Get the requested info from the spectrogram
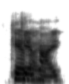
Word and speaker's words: Kanhai: S-A-B-I-T-A, Kanhai. Did I say that right? Kanhai? – Good enough. Kanhai. – It's K-A-N-H-A-I.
